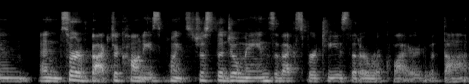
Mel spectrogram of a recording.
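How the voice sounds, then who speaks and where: A woman speaks with a very deep, low pitch and a monotone, flat intonation. Behind her, the background is quiet. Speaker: moderator. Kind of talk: panel discussion. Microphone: microphone not working, speaking without it.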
